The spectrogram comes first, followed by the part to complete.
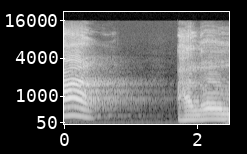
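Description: A single short vocal 'ooh' from a soul record, its pitch rising then falling and trailing off in reverb. About 1.7 s in, the music comes in loudly on a held note.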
